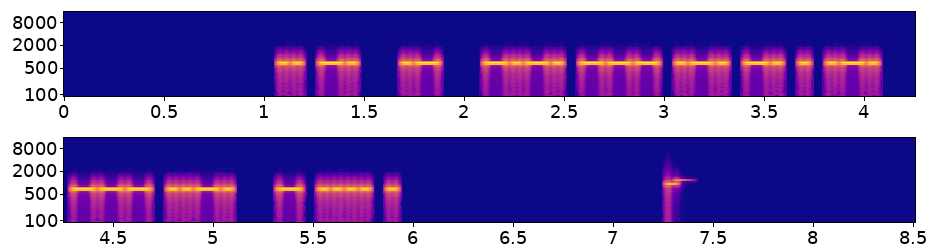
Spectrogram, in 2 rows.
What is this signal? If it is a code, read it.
Morse code, heard as a keyed tone, about 34 wpm, 700 Hz. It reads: IN A CORNER OF THE
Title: Sets of 5 Words Encore2 35wpm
